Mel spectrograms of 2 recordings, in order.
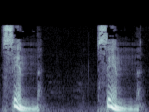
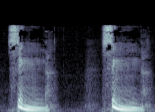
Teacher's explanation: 宗的，然后再去学简化的。来，舌头后面抬起来，跟我一起读 sings，然后 i ssing sing，太难了，太难了。来一起对比一下，是这个嗯的音和呢的音进行对比。呢还记得吗？舌头舌尖是舔起来的。我们这里啊是舌后面起来了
